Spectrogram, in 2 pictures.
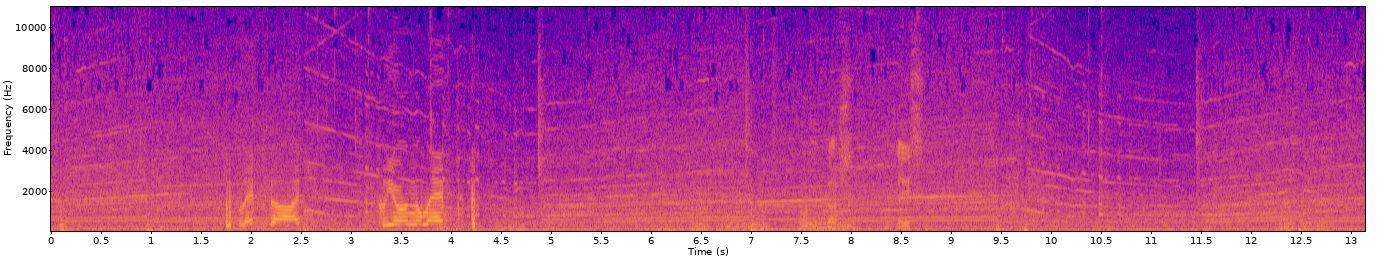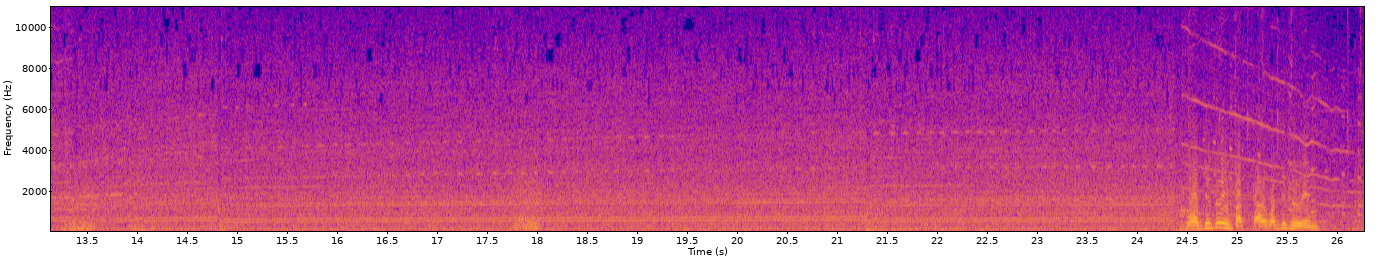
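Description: A racing car engine roars, rising and falling in pitch as the gears change.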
